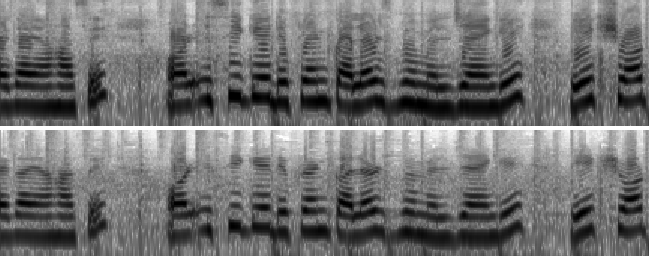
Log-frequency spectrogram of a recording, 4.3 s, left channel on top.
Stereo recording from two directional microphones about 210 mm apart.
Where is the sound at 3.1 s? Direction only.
45° left (ahead or behind).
